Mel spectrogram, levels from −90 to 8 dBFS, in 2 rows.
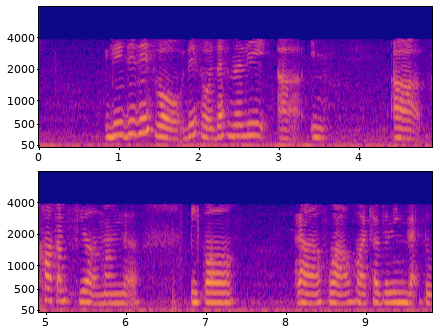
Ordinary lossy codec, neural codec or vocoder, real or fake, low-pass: AAC, 16 kbps; none; real; 7.2 kHz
